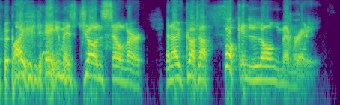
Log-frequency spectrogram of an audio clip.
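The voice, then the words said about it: Impression of a pirate character. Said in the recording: “does a great impression of John Silver”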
